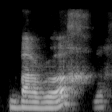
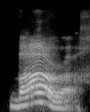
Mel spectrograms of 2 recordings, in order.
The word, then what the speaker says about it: Baruch: yeah, So the way we say the word Baruch, the emphasis is on the second syllable, but when they sing it, it's Baruch.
